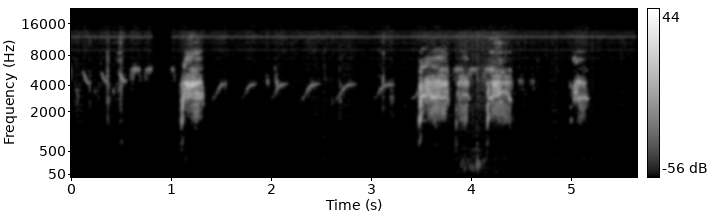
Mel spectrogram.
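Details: Osprey nest cam at an artificial nest in Pohjois Satakunta, Finland, on 1 July 2024, with three chicks during breakfast feeding: loud harsh chirping bursts alternate with a string of faint, thin upslurred whistles.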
